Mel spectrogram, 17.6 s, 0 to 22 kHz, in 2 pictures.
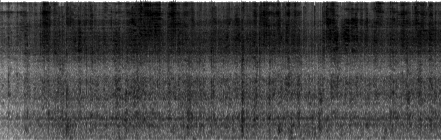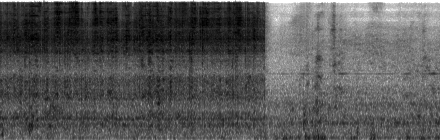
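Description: A Sefaspe Mig135E flux core welder lays a stitched bead, producing a dense continuous crackling hiss and sizzle at close range that cuts off sharply near the end, leaving quieter background.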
